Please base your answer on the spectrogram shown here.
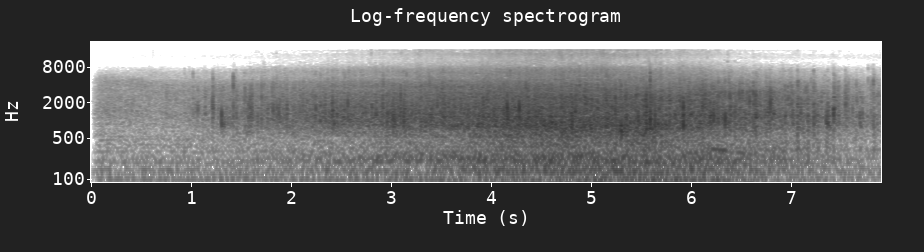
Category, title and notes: Sound effects > Vehicles
electric vehicle driving by
driving, electric, vehicle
